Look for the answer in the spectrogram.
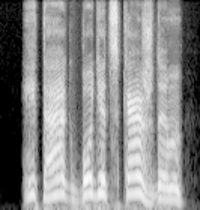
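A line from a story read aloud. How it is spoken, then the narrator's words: Hoarse shout. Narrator (Russian): прокричала хриплым голосом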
